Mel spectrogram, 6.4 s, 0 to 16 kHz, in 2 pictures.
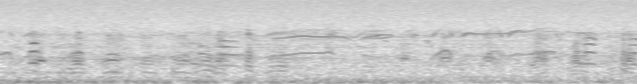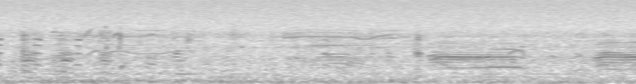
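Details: Greater white-fronted geese calling in the NSG Ahsewiesen nature reserve, 17 February 2019 at 14:50; a busy chorus of short yelping and honking notes over low rumbling background noise.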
